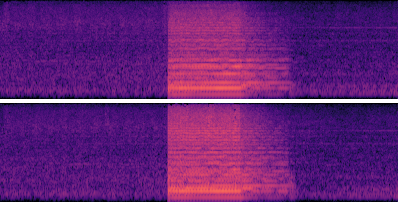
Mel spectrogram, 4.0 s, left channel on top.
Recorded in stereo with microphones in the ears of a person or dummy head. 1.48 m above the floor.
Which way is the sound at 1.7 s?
30° right (ahead or behind).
